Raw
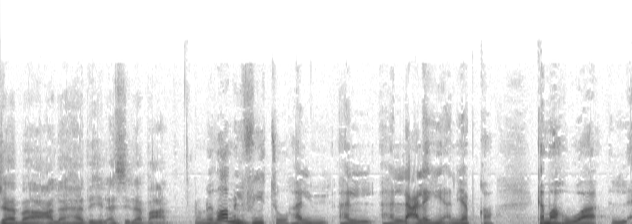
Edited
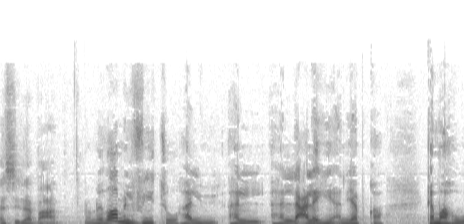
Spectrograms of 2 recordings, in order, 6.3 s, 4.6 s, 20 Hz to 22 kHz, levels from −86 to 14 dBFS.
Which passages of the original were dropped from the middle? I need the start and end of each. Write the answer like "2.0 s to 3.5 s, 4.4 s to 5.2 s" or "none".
none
